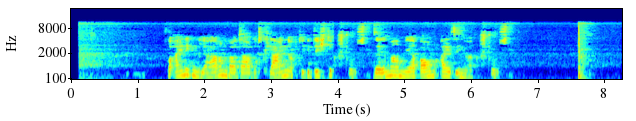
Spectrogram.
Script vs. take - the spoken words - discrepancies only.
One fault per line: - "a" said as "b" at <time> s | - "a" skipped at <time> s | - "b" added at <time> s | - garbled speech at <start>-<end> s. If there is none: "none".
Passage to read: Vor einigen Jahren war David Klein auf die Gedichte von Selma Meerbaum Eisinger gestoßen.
- "von" said as "gestoßen" at 4.0 s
